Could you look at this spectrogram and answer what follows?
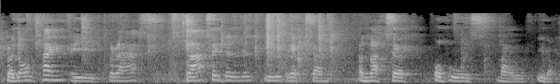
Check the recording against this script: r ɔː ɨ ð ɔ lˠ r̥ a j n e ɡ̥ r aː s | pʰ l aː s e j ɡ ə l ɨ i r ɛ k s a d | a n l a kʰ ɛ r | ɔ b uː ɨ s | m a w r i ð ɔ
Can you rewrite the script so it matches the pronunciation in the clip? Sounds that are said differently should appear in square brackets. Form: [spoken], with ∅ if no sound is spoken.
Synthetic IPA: r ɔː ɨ ð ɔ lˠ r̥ a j n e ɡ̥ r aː s | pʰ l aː s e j [d] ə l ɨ i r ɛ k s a [n] | [ə] n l a [tʰ] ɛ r | ɔ b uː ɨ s | m a w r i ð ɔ

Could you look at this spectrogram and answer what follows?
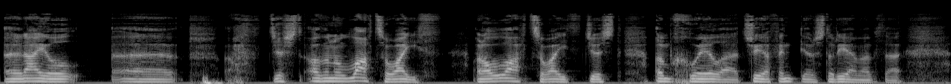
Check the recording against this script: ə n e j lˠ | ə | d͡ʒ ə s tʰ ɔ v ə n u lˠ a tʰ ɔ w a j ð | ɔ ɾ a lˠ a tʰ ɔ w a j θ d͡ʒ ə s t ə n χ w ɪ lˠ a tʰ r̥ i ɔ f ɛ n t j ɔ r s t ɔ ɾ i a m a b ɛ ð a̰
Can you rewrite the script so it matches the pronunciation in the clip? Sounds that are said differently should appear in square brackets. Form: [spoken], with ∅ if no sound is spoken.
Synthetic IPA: ə n [a] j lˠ | ə | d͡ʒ ə s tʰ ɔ [ð] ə n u lˠ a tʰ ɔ w a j [θ] | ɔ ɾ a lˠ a tʰ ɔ w a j θ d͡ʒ ə s t ə [m] χ w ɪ lˠ a tʰ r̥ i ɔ f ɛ n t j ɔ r s t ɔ ɾ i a m a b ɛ [θ] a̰

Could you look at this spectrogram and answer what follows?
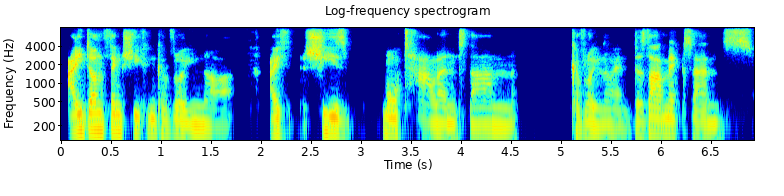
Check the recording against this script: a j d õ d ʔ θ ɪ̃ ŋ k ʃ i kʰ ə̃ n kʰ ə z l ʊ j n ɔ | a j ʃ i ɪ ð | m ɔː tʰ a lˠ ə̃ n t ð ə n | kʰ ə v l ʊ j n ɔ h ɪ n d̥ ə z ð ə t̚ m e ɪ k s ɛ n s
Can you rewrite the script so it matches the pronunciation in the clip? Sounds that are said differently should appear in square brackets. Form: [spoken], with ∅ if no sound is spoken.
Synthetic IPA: a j d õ [n] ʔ θ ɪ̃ ŋ k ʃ i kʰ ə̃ n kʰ ə [v] l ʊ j n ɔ | a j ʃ i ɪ [z] | m ɔː tʰ a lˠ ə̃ n t ð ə n | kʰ ə v l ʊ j n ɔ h ɪ n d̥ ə z ð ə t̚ m e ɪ k s ɛ n s

